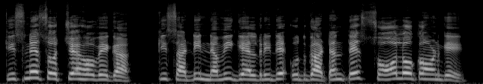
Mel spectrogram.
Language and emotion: Punjabi, surprised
